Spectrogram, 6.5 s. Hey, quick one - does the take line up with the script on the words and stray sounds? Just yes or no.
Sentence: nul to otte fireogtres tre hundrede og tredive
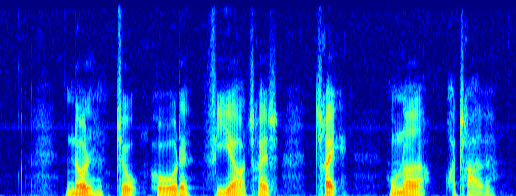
yes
